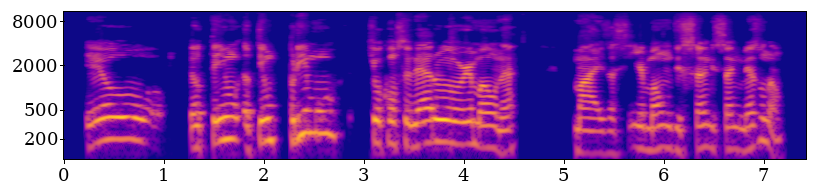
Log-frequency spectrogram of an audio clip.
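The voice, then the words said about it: Curitiba Brazilian Portuguese accent. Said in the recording (Portuguese): “ele tem sotaque de Curitiba. ... Tem sotaque curitibano”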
